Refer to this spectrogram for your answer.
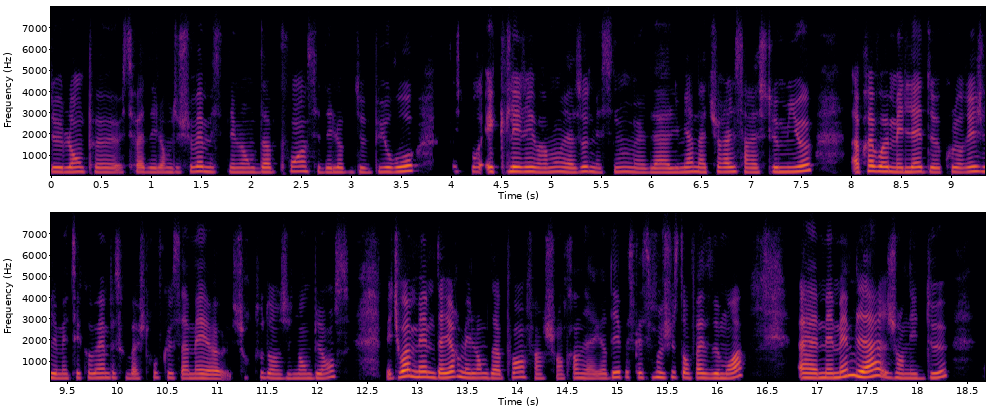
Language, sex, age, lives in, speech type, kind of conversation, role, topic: French, female, 20-24, France, conversation, podcast, guest, Comment l’éclairage peut-il transformer l’atmosphère de ta maison ?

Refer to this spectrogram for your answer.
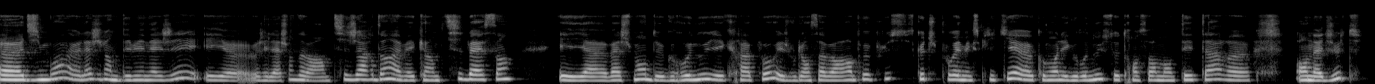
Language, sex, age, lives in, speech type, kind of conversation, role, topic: French, female, 20-24, France, read, expert-assistant, asker, Comment les grenouilles passent-elles de têtard à adulte ?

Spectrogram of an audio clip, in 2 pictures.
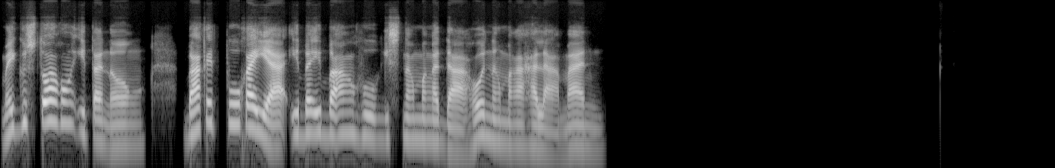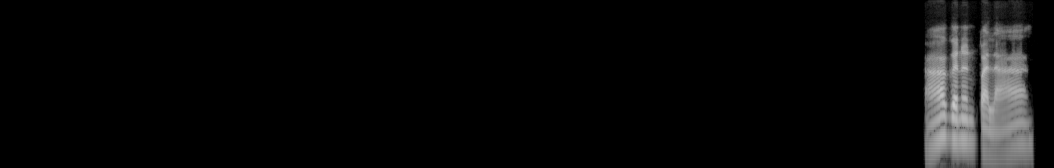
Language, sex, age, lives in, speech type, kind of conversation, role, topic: Filipino, male, 30-34, Philippines, read, expert-assistant, asker, Bakit may iba't ibang hugis ang mga dahon?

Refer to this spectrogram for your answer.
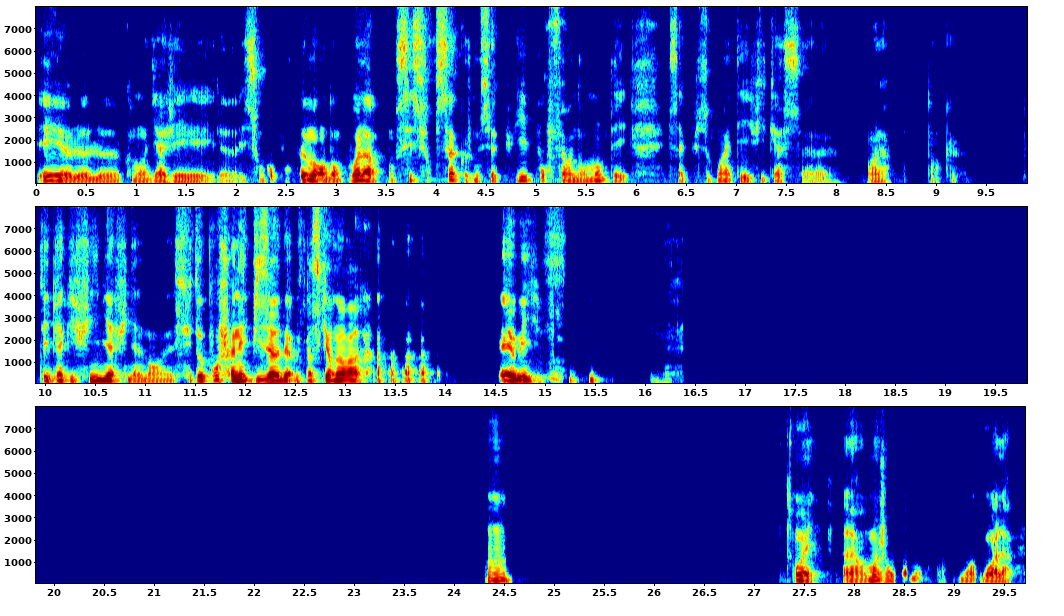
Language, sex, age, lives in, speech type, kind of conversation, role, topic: French, male, 50-54, France, conversation, podcast, guest, Comment gères-tu le stress et le burn-out au travail ?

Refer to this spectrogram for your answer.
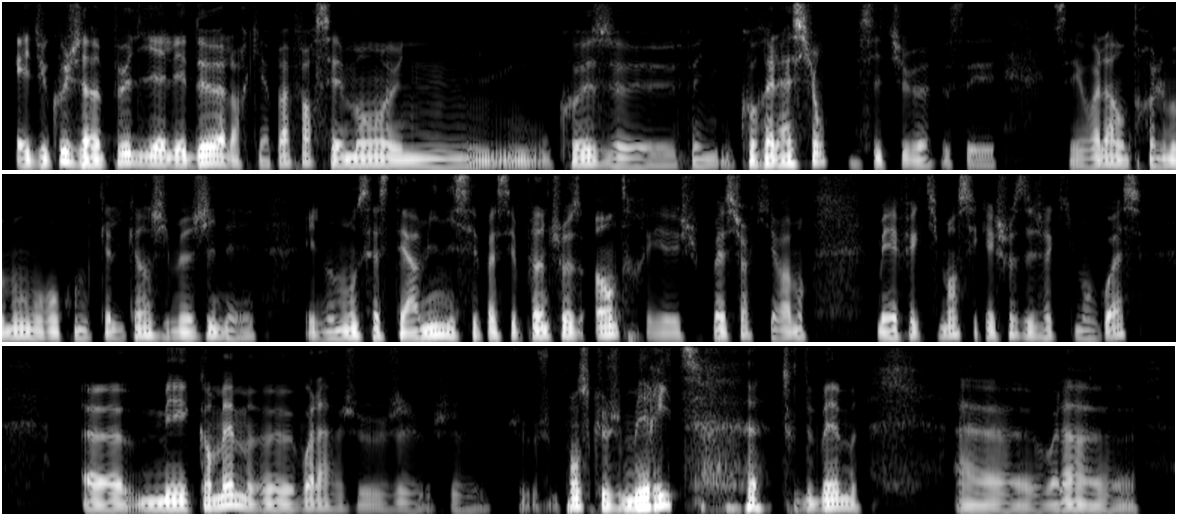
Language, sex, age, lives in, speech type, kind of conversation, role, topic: French, male, 30-34, France, conversation, advice, user, Comment gérez-vous votre crainte du rejet dans les rencontres et les relations amoureuses ?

